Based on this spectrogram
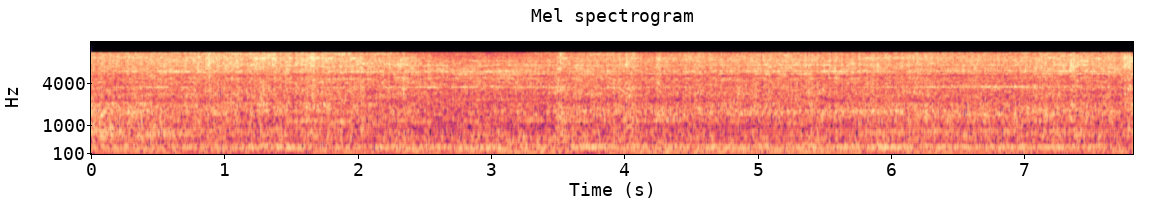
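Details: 2017 New Holland Boomer 24 compact tractor, 24 hp 1.3 L Mitsubishi 3-cylinder diesel, 329 hours, freshly serviced with no oil leaks: a smooth, even three-cylinder diesel chatter at a steady pitch with no knocks, misses or abnormal noise. Normal running.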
